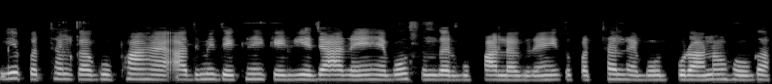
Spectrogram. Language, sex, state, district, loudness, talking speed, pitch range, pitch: Hindi, female, Chhattisgarh, Korba, -19 LUFS, 195 wpm, 215-235 Hz, 225 Hz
